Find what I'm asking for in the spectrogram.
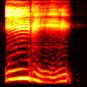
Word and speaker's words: Eaty: And they settle on the name Edie. E-A-T-Y, and they pronounce it like Edie, like the name Edie.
